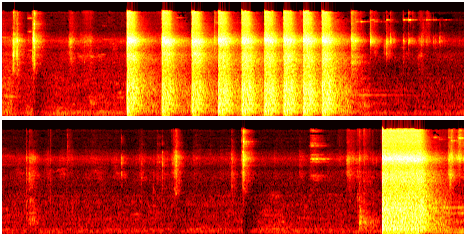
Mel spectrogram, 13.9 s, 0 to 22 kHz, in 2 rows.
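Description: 9mm Glock 19 Gen 3–pattern pistol, locally made, firing a string of about ten single shots at roughly three a second. Near the end it fires a fast automatic burst lasting about a second.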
